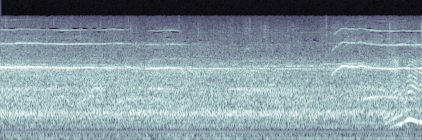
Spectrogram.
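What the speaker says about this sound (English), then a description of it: "getting a tremendous welcome from the Swiss crowd" A Swiss boxing crowd gives Muhammad Ali a noisy welcome on his entrance for his fight with Jürgen Blin. The crowd roar is constant and steady, with a commentator talking over it and a whistle rising near the end.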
